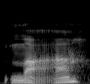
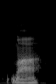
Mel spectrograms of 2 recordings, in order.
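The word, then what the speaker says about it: 马: one here for horse in the kind of prescriptive pronunciation of it it's ma which is what we can call a dipping tone but in fact in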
